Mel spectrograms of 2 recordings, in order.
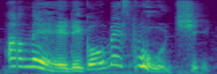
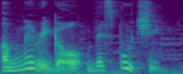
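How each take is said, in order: First: The name is said in an Italian accent. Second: The name is said in a plain English accent.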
